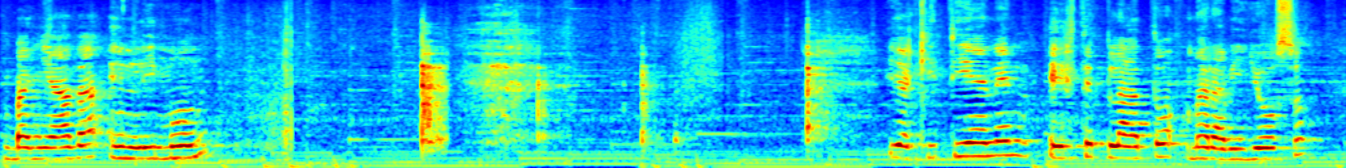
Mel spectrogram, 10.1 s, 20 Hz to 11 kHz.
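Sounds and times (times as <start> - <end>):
soft background music: 0.0 - 10.0
plate knocking on countertop: 4.8 - 5.2.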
